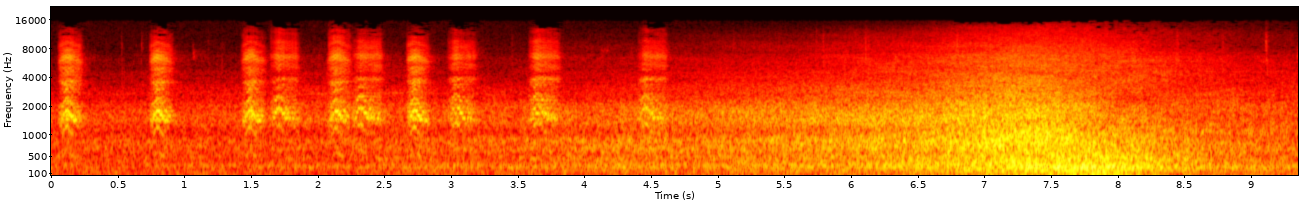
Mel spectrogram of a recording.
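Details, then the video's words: Mobbing American crows dive at a Red-tailed Hawk perched beside a road in Del Monte Forest, California: a rapid run of about ten harsh caws in four seconds, followed by a car passing loudly. "Crows mob and dive-bomb the Red-tailed Hawk"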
